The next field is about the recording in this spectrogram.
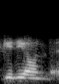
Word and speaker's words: Gideon: Is it Gideon? – Yeah, one of the judge. – Yeah, the judge Gideon.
